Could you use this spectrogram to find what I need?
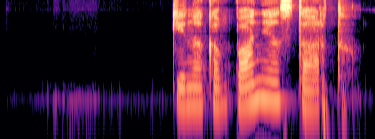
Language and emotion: Russian, neutral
